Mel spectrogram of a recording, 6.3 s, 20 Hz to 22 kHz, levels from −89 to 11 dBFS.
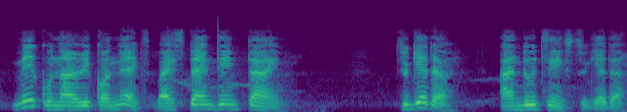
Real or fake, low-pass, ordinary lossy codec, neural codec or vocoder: fake; 7.2 kHz; AAC, 32 kbps; codec, 16 kHz, 6 kbps, DAC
